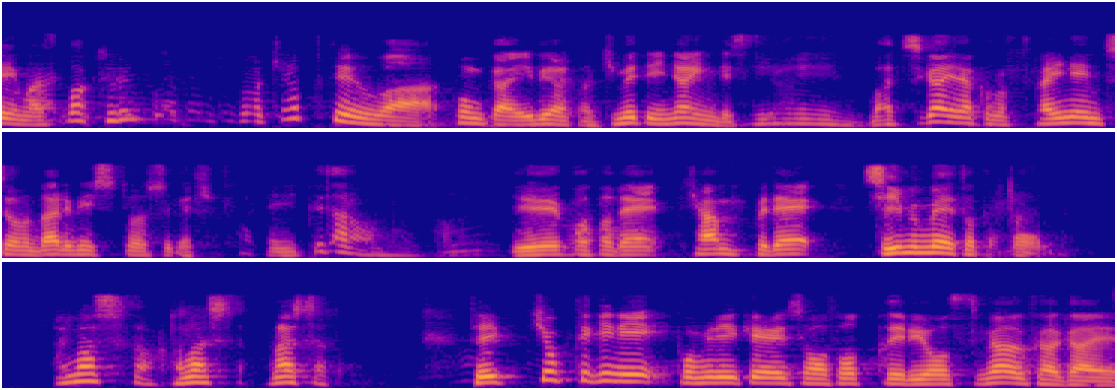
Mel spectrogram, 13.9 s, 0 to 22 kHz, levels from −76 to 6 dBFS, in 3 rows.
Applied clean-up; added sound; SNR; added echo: neural mask model DeepFilterNet 3.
